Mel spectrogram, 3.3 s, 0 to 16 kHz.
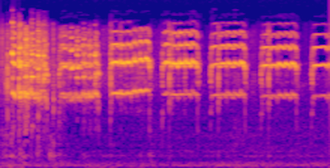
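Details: Common kestrel on 15 May in spring, giving a rapid series of harsh, ringing, nasal notes, each short burst repeated about twice a second, the first note louder and rougher, with faint low background rumble.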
